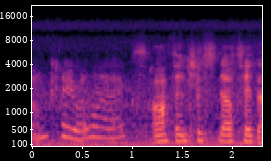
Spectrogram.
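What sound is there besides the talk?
None of the usual background noises is heard.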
